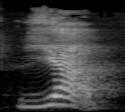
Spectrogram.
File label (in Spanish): "chayote", Zapoteco; San Pedro Mártir; INALI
